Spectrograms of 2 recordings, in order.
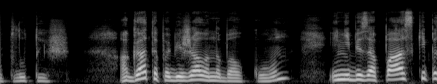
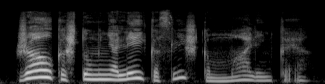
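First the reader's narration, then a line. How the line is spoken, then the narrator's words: Regretful sigh. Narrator (Russian): сокрушенно вздохнула Агата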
